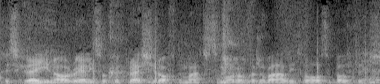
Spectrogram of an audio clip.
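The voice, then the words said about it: Liverpool-area English regional accent. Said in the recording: “obviously you can tell by my accent I support Everton because people who support Liverpool don't talk with accents like this”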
